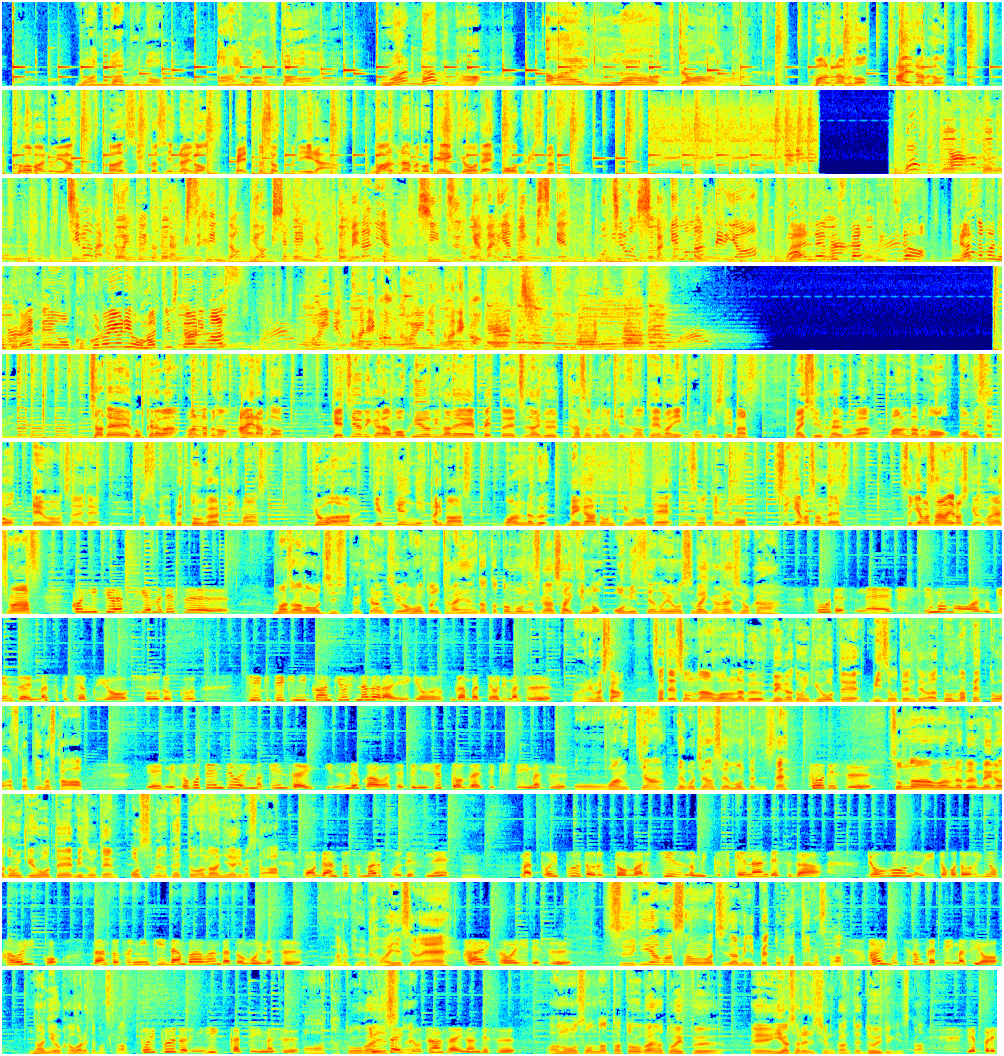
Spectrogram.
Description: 月曜は、街角突撃インタビューが聞けるワン！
